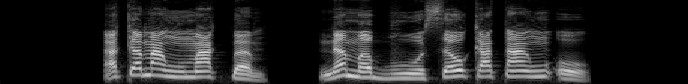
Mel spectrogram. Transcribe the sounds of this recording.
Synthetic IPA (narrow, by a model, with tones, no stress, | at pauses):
ɛ̰˦kɛ˦mã˦ŋũ˨mã˦k͡pɛ˨m | nɛ̃˦mɛ̃˨bu˨wo˨sɛ̃˦wo˦ka˦t̪ã˦ŋũ˦ʔo̰˨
